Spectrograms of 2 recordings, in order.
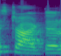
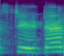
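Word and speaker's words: stator: दो पार्ट्स है हमारे स्टार्टर और रोटर स्टार्टर जो होता है स्टेटर आप इसको कहोगे इट्स एस टी ए टी ओ आर अभी तक मैं सॉरी गलती से गलत प्रोनाउंस कर ही थी स्टेटर एंड दूसरा पार्ट इज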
